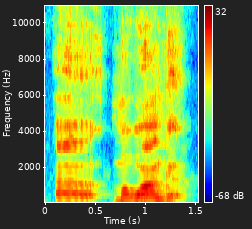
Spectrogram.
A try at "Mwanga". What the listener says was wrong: No. The M is silent.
